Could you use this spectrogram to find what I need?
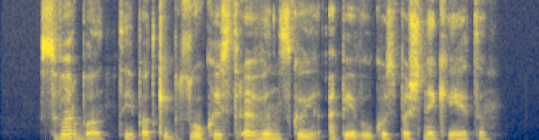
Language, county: Lithuanian, Kaunas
